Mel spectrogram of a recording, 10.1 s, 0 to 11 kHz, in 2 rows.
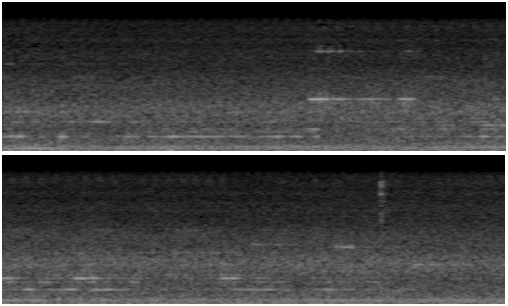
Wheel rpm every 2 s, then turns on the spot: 0, 0, 0, 0, 0.
none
